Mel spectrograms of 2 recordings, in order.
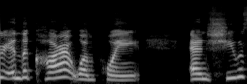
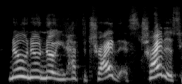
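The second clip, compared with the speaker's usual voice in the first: higher, insistent coaxing; acted pushy urging; 5 semitones higher, 3 dB louder than usual. Imitating herself urging people to try things, pushy. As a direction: act out someone who won't take no. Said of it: "I'm used to being that person that's like".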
